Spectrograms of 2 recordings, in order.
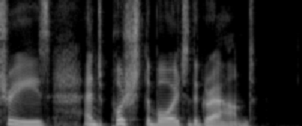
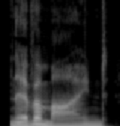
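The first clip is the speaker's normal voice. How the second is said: sighed; 6 semitones lower than usual. Acted. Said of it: "he sighed".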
